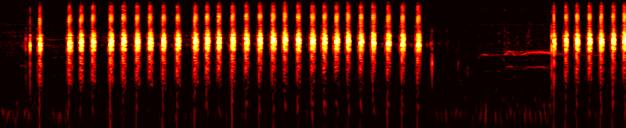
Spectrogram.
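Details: Stork-billed kingfisher calling to lure lovebirds: a long fast string of rasping 'kek' notes breaks off. In the gap a faint thin whistle rises, then the harsh rapid series starts again.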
